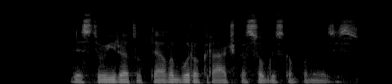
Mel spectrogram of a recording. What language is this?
Portuguese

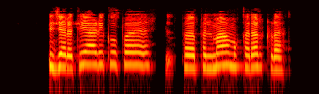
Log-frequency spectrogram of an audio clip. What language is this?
Pashto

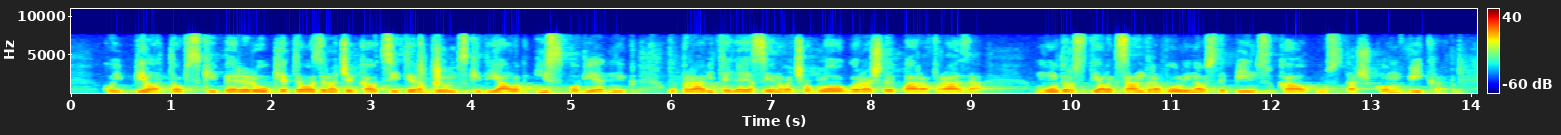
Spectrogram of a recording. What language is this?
Croatian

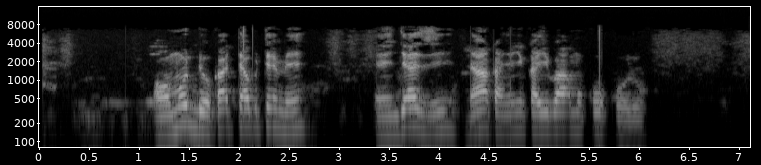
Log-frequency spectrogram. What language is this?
Ganda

